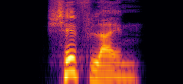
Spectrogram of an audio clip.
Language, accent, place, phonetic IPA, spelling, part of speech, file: German, Germany, Berlin, [ˈʃɪflaɪ̯n], Schifflein, noun, De-Schifflein.ogg
- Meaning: diminutive of Schiff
